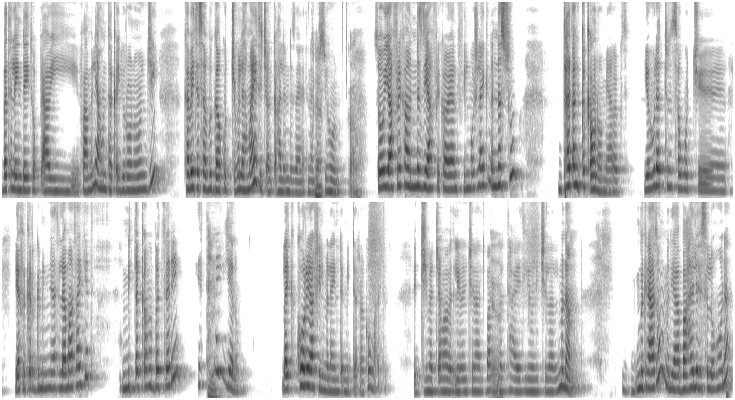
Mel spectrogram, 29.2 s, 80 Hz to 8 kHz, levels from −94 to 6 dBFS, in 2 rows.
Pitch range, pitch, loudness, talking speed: 185-250 Hz, 220 Hz, -28 LUFS, 110 wpm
